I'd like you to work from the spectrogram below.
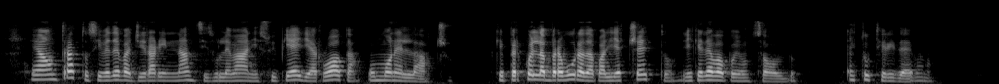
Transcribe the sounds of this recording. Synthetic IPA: eaunt̪ɾat̪ːosived̪eːvad͡ʒiɾaːɾeinːant̪sisulːemaːniesːuipjɛːd̪iarːwɔːt̪aumːonelːa̰t͡ʃːo | k̟epːerkwelːabɾavuːɾad̪apaʎːat͡ʃːet̪ːoʎiked̪eːvapɔjunsɔld̪o | et̪ːut̪ːiɾid̪eːvano

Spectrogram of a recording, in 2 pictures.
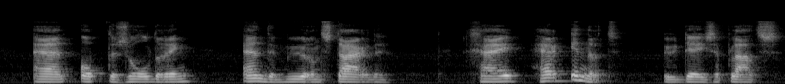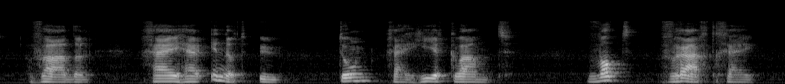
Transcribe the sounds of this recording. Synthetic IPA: ɛnɔb̚dəzɔlˠdərɪŋ | ɛndəmyːrənstaːrdə | χɛjhɛrɪnərt | ydejzəplaːts | vaːdər | χɛjɦɛrɪnəɹty | tunχɛjɦiːɹkʋaːmt | ʋɑt | vraːχtχɛj

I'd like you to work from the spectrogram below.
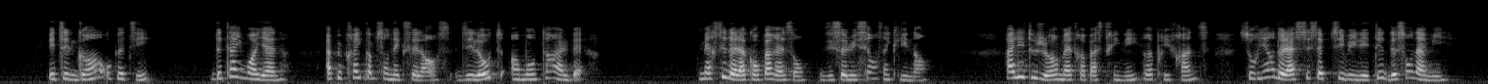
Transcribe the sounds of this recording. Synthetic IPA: ɛt̪ilɡʁɑ̃upət̪ʰi | d̪et̪ajmwajɛn | apøpχɛkɔmsɔ̃nɛkselɑ̃ːsd̪ilot̪ɑ̃mɔ̃t̪ɑ̃albɛːʁ | mɛʁsid̪əlakɔ̃paʁɛzɔ̃d̪isəlɥisiɑ̃sɛ̃klinɑ̃ | alet̪uʒuːʁmɛt̪χəpast̪ʁiniʁəpχifʁɑ̃ns | suʁijɑ̃d̪əlasysɛp̚t̪ibilit̪ed̪əsɔ̃nami

